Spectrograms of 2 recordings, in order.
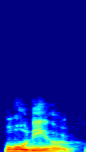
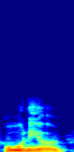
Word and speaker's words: Borneo: We pronounce the country in English Borneo, okay? Borneo.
